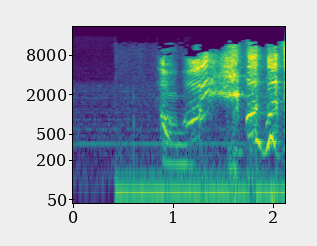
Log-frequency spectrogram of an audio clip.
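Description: High-pitched laughter in quick repeated bursts, starting about a second in, over a steady low hum that switches on abruptly about half a second in.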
